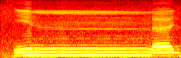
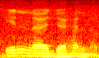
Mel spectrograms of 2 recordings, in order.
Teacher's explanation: Pada bacaan inna di sini ada hukum tajwid yaitu gunnah, yaitu cara membacanya adalah kita menahan suara nunnya ya terlebih dahulu sepanjang 2 harakat lebih sedikit ya, kemudian baru kita baca janya.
